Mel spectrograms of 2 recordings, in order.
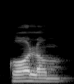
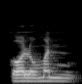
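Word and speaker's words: column: बाद अगर एन आ रहा है तो एन साइलेंट हो जाएगा। ऑटम, पतझड़, है ना, ऑटम, कॉलम, है ना कि कॉलोमन, ऑटोमन, अरे भाई ऐसे नहीं पढ़ना है ना, ध्यान रखें इस चीज को, कॉलम, है ना।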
